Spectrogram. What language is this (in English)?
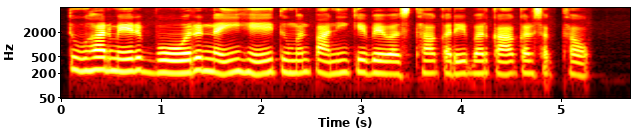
Chhattisgarhi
